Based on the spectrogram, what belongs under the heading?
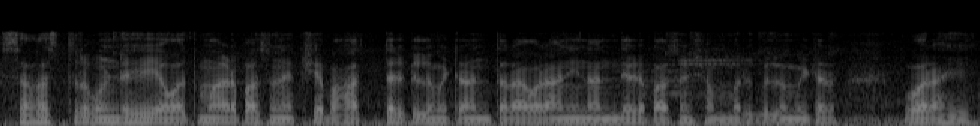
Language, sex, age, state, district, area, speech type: Marathi, male, 18-30, Maharashtra, Yavatmal, rural, read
